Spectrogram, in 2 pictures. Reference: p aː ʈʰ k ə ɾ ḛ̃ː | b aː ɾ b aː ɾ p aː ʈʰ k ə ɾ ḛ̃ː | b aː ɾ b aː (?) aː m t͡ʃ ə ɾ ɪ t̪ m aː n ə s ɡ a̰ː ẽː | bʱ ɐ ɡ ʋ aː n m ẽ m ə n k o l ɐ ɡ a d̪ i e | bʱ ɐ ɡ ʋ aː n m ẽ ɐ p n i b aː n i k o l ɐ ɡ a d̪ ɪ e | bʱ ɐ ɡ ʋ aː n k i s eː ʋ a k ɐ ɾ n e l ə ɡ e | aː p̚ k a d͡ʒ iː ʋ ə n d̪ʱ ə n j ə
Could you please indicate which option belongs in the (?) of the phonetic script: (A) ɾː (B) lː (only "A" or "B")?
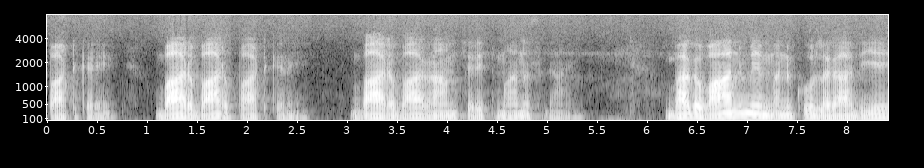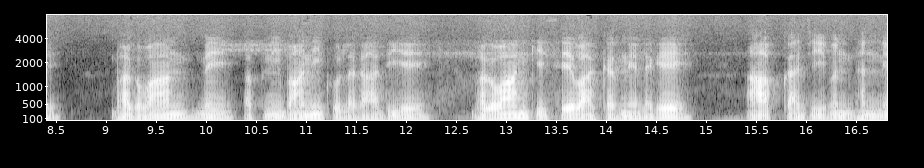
A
